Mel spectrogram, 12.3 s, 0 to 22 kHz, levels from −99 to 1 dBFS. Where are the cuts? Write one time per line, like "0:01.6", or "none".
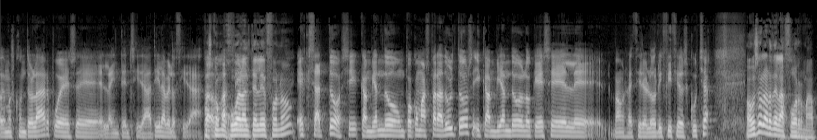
0:03.1
0:11.2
